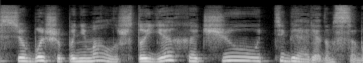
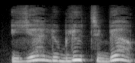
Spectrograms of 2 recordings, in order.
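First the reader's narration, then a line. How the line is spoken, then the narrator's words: Quiet but distinct. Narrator (Russian): прозвучали так тихо и в то же время так отчетливо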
